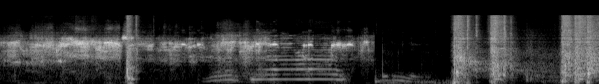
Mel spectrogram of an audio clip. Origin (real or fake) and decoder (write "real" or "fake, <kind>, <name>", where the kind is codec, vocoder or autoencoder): fake, codec, SNAC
